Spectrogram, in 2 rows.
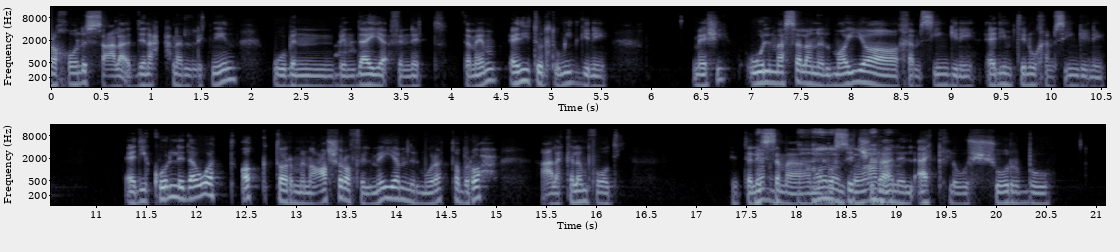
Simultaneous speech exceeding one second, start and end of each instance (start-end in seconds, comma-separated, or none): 17.6-19.1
